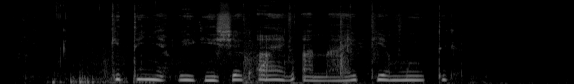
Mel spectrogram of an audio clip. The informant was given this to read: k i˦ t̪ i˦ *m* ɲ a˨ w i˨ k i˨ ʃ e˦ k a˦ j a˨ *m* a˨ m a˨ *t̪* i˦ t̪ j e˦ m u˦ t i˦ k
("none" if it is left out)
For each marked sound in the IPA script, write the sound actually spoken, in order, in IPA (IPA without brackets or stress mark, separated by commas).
none, ŋ, none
